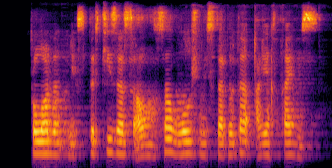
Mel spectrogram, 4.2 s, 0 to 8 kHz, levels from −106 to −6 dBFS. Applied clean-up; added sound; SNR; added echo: neural mask model DeepFilterNet 3.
